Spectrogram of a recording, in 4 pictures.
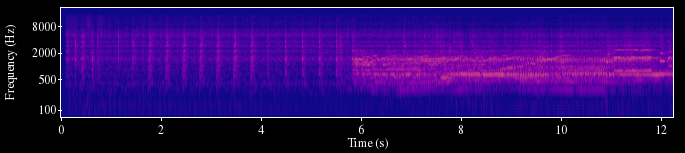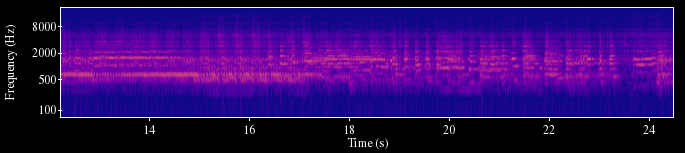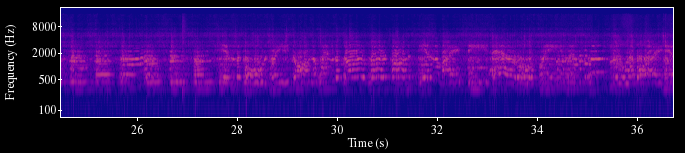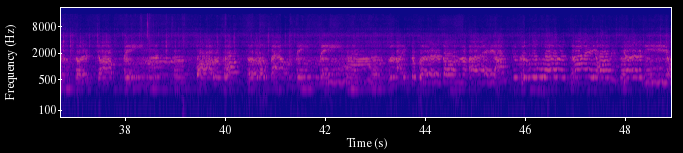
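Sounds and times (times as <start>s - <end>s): record surface noise ticking: 0.1s - 48.9s
man singing: 5.8s - 23.0s, 24.2s - 48.9s.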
